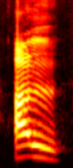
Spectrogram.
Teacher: طرف زبان جب ثنایا، ربائی، انیاب اور دواحق سے لگے تو لام ادا ہوتا ہے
